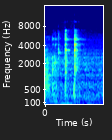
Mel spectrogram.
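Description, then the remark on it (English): Two quick, bright clinks of teacups and dishes knocking together as tea is being made, sharp and high-pitched, over a faint hiss with no voices. “I'll make us some tea.”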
